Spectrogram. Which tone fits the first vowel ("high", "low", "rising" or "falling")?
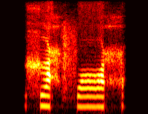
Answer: low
